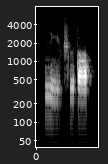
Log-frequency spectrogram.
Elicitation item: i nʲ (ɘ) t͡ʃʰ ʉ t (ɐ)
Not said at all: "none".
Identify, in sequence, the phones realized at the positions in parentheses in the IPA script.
ʉ, ɐ

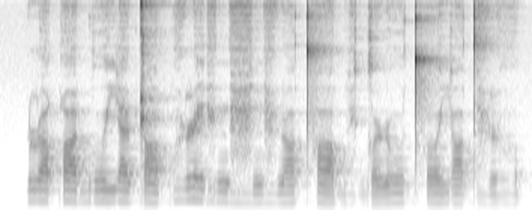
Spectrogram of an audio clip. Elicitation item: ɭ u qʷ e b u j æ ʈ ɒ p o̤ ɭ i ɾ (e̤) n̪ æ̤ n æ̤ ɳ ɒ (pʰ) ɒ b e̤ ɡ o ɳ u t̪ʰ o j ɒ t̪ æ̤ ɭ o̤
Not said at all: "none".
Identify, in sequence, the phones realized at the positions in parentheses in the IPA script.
e̤, t̪ʰ

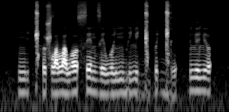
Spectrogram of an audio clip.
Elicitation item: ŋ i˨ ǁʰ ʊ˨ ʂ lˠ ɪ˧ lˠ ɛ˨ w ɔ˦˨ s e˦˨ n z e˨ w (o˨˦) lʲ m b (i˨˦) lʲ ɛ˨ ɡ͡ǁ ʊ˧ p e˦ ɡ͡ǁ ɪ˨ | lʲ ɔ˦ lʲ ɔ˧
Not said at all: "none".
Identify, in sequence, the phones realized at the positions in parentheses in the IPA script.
o˨˦, i˨˦

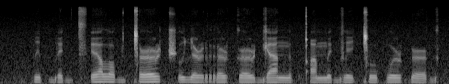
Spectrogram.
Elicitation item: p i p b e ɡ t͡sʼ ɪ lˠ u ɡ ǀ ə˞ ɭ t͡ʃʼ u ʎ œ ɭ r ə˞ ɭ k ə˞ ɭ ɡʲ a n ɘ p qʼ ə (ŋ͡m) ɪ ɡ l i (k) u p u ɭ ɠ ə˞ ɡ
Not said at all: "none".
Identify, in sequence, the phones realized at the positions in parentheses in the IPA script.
m, ǀ

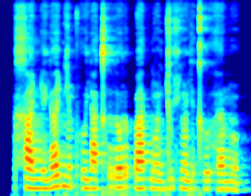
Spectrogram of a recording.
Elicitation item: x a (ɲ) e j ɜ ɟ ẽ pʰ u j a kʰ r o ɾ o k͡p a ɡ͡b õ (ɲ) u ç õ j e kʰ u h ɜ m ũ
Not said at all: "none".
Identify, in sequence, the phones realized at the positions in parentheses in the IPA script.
ɲ, ɟ

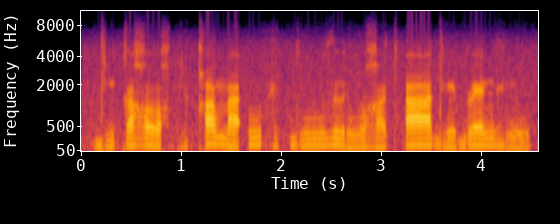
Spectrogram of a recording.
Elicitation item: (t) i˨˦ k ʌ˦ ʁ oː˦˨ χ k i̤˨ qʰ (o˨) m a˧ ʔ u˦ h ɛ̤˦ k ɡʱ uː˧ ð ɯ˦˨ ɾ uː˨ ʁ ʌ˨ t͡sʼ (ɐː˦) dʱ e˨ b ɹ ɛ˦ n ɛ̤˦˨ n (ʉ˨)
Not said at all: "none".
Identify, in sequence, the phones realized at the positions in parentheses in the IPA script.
dʱ, o˦, aː˦, u˨

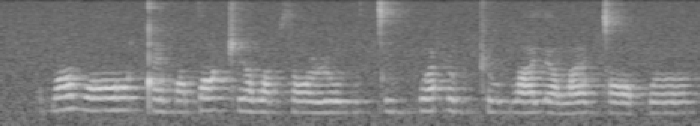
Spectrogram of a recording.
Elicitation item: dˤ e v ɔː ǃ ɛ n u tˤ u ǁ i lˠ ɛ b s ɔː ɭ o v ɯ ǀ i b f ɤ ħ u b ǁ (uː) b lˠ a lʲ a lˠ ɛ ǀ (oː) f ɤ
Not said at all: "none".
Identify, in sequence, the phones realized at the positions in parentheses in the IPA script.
uː, ɔː

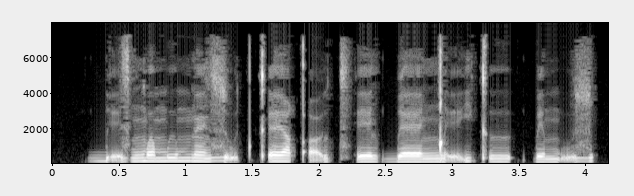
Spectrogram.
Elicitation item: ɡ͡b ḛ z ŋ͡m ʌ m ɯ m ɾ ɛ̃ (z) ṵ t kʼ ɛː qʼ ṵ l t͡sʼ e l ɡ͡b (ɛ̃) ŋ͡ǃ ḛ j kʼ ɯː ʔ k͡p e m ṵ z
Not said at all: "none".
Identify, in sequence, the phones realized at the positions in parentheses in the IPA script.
z, ɛ

